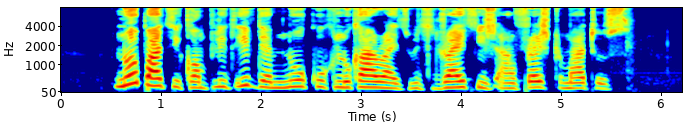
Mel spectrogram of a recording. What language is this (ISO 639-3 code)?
pcm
